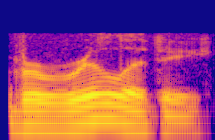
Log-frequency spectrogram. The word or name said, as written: virility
